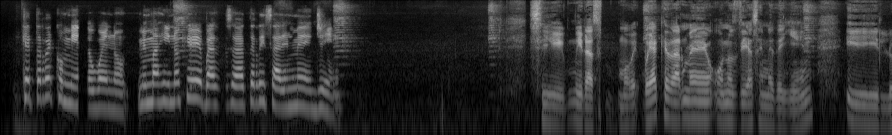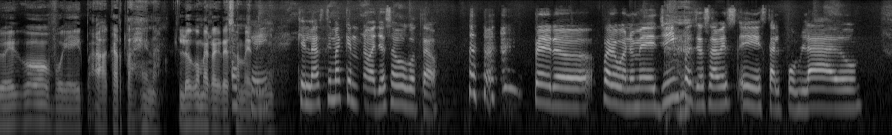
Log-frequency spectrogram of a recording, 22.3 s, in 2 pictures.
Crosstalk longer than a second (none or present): none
